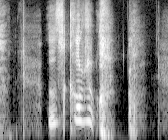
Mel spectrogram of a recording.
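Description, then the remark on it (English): A voice imitates a woman coughing through a speech at a conference, with short harsh cough-like bursts breaking up garbled, speech-like sounds, moderately loud. “the way that she coughed through the entire thing”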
